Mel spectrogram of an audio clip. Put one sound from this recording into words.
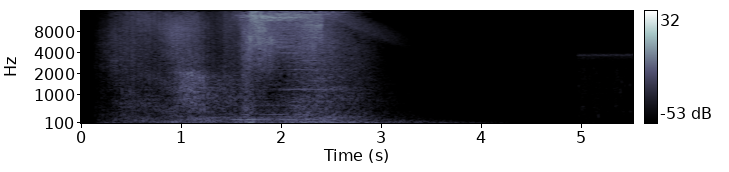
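A loud swelling electronic startup chime rings out and fades away.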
